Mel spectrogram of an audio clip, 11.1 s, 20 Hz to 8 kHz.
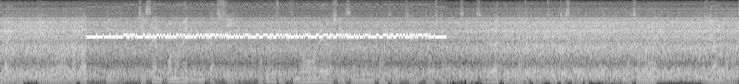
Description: RTTY (75 baud, 170 Hz shift), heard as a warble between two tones, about 2150 Hz centre, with radio static and speech in Japanese. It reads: CQ CQ CQ DE DK3MTB DK3MTB DK3MTB PSE K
